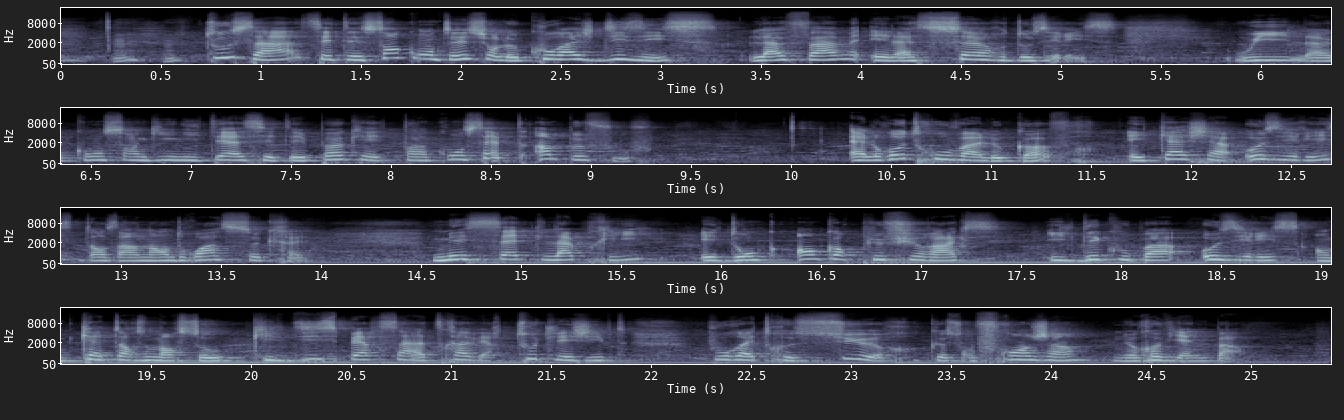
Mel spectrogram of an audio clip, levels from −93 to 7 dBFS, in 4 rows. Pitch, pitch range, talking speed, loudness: 225 Hz, 205-255 Hz, 160 wpm, -24 LUFS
